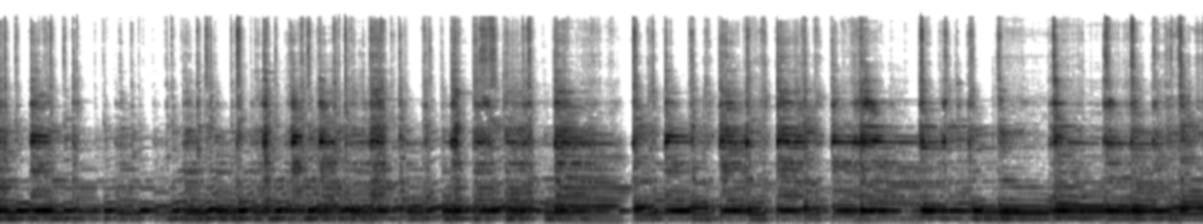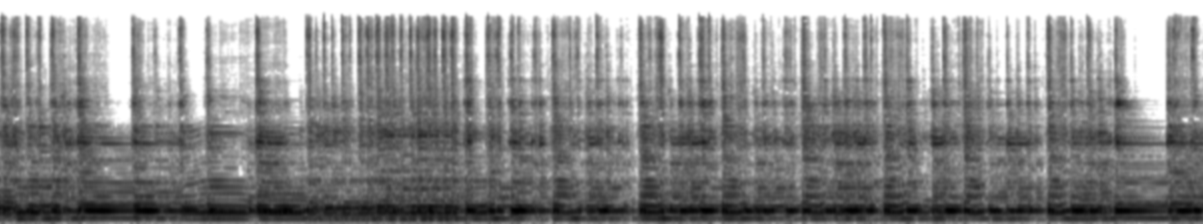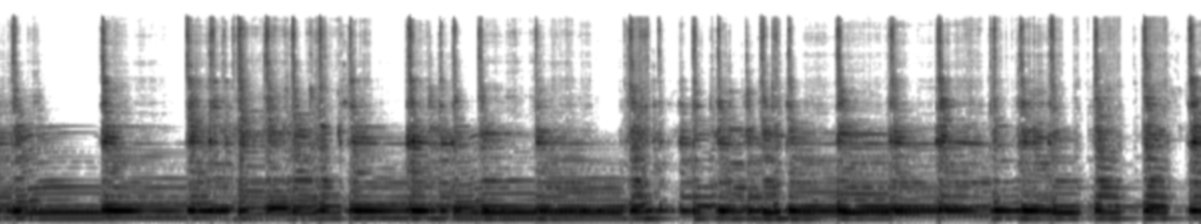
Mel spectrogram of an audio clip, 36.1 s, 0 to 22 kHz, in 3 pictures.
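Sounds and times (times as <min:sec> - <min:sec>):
plucked guitar notes: 0:00.0 - 0:36.0.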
